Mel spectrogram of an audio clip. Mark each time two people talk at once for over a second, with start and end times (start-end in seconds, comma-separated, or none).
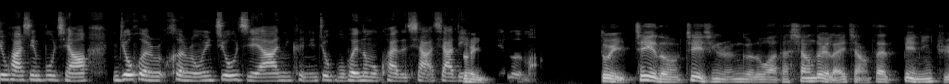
none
